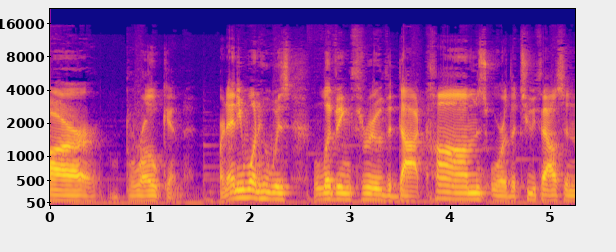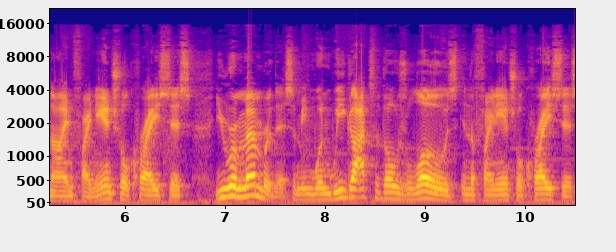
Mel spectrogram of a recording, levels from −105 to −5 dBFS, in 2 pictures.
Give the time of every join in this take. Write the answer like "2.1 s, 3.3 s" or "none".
1.7 s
